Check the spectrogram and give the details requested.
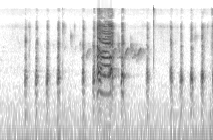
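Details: Hen in distress calling for the rooster, steady clucks about every quarter second broken by one loud raspy squawk mid-sequence, plus faint high chirps.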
